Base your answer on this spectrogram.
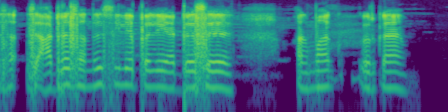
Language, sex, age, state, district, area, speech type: Tamil, male, 18-30, Tamil Nadu, Krishnagiri, rural, spontaneous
